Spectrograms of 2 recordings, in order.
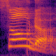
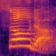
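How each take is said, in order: The two takes are said the same way.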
